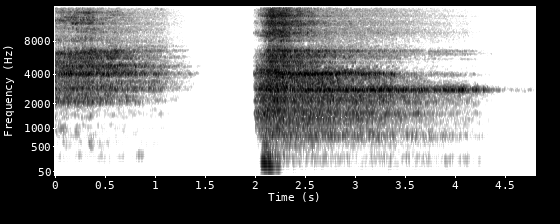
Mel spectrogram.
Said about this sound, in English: So in through your nose, out through your nose.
